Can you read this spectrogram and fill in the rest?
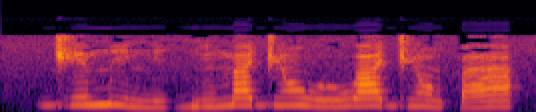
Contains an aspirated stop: no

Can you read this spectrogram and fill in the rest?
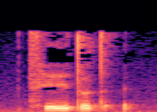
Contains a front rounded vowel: yes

